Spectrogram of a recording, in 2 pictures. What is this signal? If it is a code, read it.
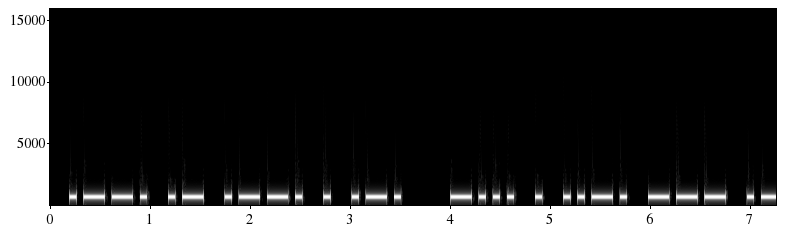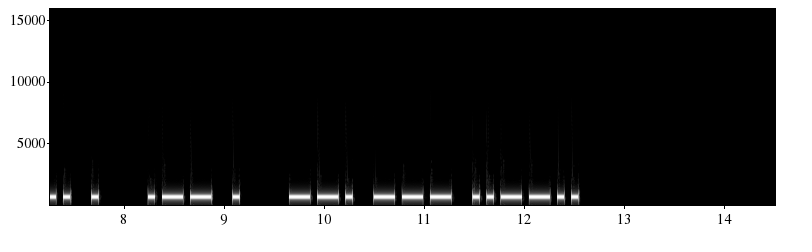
Morse code, heard as a keyed tone, about 17 wpm, 700 Hz. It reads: PAPER BEFORE WE GO?
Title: Sentences from Top 1000 Words - Review Part 2 - 17wpm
